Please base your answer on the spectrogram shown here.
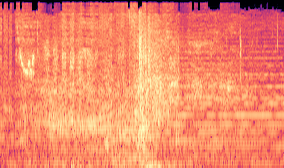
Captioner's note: lights buzzing; vampire growls; blood squelches; fist thuds; solemn music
